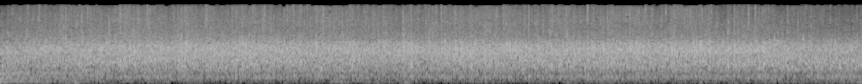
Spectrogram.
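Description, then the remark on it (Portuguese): An audience breaks into sustained, dense applause for the Lord, a steady wash of many hands clapping at once that holds an even, strong level for several seconds without pause. “Quem mais dá um forte aplauso ao Senhor?”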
